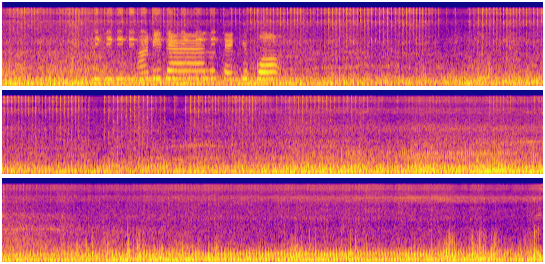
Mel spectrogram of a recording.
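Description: A small motor rickshaw engine putters steadily close by.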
